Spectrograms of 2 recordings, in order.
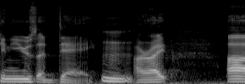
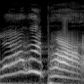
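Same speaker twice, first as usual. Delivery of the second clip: put-on tiny, very high babyish voice. Retelling a cartoon scene where a baby asks for something: imitating a baby's voice. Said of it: "and that was its voice".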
